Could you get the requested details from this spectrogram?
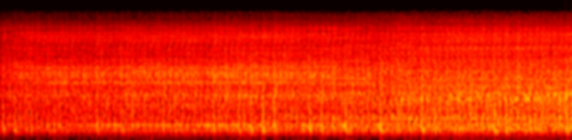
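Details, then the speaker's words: Small motorcycle engine (Oscar) after its nearly year-long "klotok-klotok" noise, now idling normally: steady, light, even deg-deg-deg patter of about three beats a second, unlike the earlier knocking. "Memang ada suara kayak deg-deg-deg. Ini normal ini. Aslinya nih suara normal memang seperti ini suara mesinnya. Jadi beda jauh kan dengan suara yang sebelumnya kan klotok-klotok-klotok seperti itu."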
